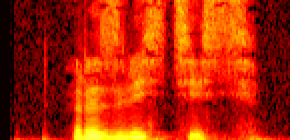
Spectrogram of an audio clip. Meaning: 1. to be divorced (from), to divorce, to obtain a divorce (with) 2. to grow in number, to breed
- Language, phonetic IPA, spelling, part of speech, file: Russian, [rəzvʲɪˈsʲtʲisʲ], развестись, verb, Ru-развестись.ogg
